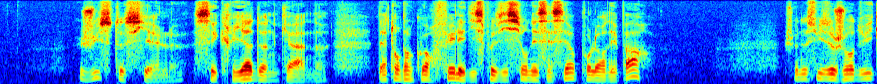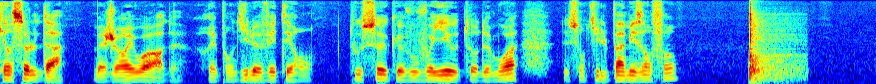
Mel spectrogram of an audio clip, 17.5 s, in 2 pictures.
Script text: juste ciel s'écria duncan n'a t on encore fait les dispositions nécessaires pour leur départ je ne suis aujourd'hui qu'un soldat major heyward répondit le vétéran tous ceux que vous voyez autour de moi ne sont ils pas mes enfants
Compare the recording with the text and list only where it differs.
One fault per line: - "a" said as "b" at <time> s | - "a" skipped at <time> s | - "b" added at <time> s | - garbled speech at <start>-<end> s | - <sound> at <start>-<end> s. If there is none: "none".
- thud at 16.3-16.9 s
